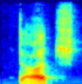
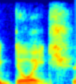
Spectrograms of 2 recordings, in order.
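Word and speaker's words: Deutch: So for my Brenda, I picked Zoe Dutch. – I think it's Zoe Deutsch. – Deutsch. Well, if you're pronouncing it the way it looks.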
